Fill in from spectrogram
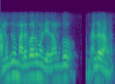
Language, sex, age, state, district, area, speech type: Malayalam, male, 30-45, Kerala, Palakkad, rural, conversation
